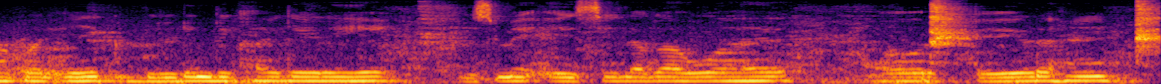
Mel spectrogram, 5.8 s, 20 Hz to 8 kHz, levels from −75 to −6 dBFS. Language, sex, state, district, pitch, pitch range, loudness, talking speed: Hindi, male, Uttar Pradesh, Lucknow, 140 Hz, 135-145 Hz, -16 LUFS, 165 wpm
